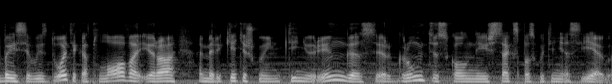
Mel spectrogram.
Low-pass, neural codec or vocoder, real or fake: 7.2 kHz; none; real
